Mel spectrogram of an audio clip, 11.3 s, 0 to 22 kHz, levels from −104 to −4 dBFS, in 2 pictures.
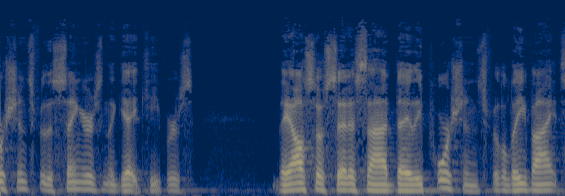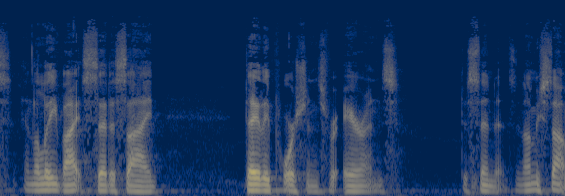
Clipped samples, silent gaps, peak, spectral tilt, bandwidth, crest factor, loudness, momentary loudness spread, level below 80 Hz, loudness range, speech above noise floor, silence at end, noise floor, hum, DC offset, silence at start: under 0.1%; none; -22 dBFS; -5.5 dB/octave; 14.5 kHz; 24 dB; -45 LUFS; 17 LU; -82 dBFS; 4 LU; 42 dB; 0 s; -87 dBFS; none; under 0.1%; 0 s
